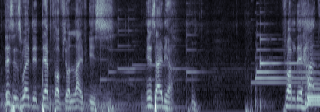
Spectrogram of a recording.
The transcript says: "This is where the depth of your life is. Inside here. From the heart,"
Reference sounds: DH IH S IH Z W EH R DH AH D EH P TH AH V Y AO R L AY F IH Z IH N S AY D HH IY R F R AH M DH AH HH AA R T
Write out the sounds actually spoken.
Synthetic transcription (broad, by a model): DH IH S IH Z W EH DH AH D EH P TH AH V Y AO L AY F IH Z IH N S AY D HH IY F R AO M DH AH HH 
